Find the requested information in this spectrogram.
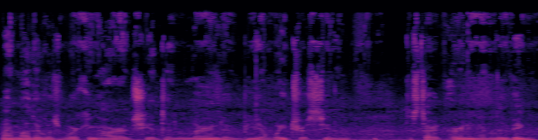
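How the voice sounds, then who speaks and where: In a very deep, low pitch, a man talks at a fairly quick pace with audible room echo. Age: 60s. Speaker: video blogger. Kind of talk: personal storytelling. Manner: halting.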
